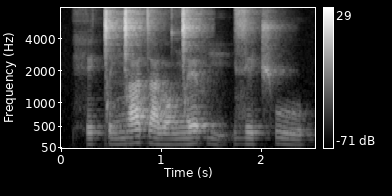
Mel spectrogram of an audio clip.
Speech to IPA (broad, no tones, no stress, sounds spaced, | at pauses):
h e ǀ ɪ ŋ͡ǀ a t a l ɔ ŋ͡ǀ ɛ f i | z ɪ t͡ʃʰ u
